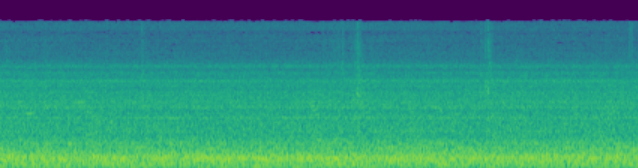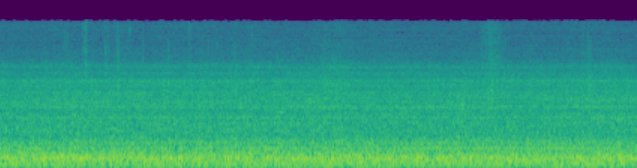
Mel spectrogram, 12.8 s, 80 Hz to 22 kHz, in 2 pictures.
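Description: Steady cabin noise of a Boeing 737 airliner in flight: the even, low rush of airflow and jet engines heard inside the cabin at a window seat.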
